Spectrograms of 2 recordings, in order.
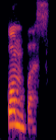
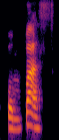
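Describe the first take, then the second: First: The stress falls on the first syllable. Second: The stress falls on the last syllable. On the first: The speaker calls it wrong. "si no le ponemos tilde, diría" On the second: The speaker calls it right. "es una palabra aguda porque lleva tilde en la A, en la última sílaba"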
